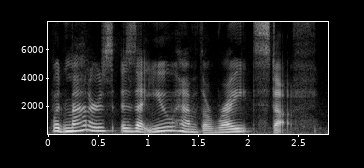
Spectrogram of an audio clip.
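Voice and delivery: ordinary delivery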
